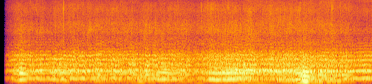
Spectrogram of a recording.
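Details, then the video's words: German wasps in flight, several buzzing at once: a steady droning hum with stacked harmonic bands that waver up and down in pitch as the insects turn, rising slightly louder toward the end. "German wasps - slomo flight show. Deutsche Wespen Zeitlupen Flugschau"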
